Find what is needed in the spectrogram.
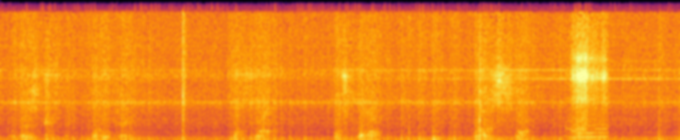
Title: Just a cat snoring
